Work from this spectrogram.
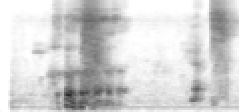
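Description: A single loud sneeze up close, followed by a short breathy sniff or exhale.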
